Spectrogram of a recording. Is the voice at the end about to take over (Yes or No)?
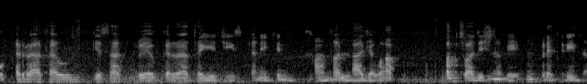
No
